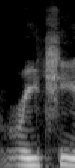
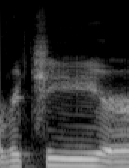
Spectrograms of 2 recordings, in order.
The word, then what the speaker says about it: Ricci: Christina, I always say her name, Ricci or Richie Yeah, or Christina Ricci, they're all it's phenomenal cast.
